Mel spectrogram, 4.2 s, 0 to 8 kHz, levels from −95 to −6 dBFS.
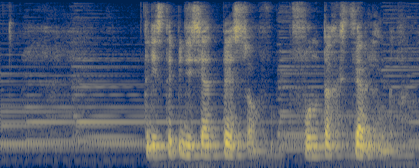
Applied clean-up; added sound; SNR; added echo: none; Harp; 15 dB; reverberation time 0.2 s.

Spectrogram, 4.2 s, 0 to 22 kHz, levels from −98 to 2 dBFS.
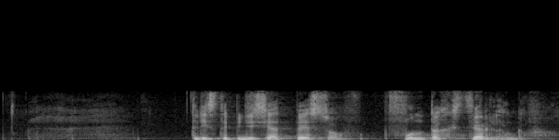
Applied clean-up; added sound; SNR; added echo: none; none; none; none.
